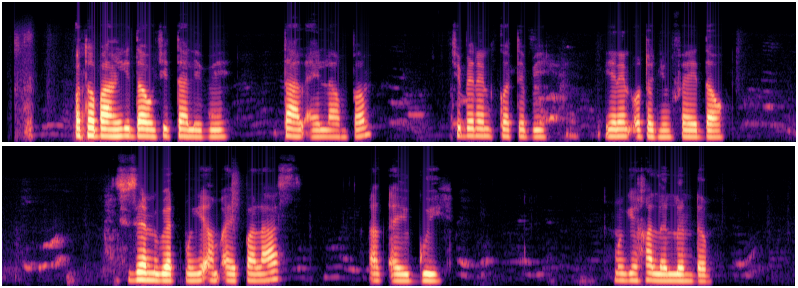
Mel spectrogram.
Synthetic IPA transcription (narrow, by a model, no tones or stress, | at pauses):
ʔɔtɔbaːŋɡidawt͡ʃitalibi | taːlɐjlampɐm | cibɛnɛnkɔtːɛbi | jɛnɛnʔɔtoɲuŋfajdaw | sis̬ɛnwɛt̚muɡiɐmɐjpalas | ʔɐkɐjɡuj | muɡixalɐləndəm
